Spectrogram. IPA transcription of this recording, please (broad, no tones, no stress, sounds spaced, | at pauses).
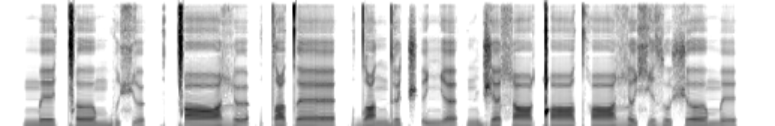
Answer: m e ǀ əː m b u ɕ ʏ | ǀ ɑː ɮ ʏ | tˤ i t̪ ɛː | dˤ ɛ n d ʏ t͡ʃʼ e ɲ ɛ | n d͡ʒ ɛ ɬ ɑː ǃ ɑː t̪ʰ ɑː ɮ ə ɕ i z u ʃ əː m e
